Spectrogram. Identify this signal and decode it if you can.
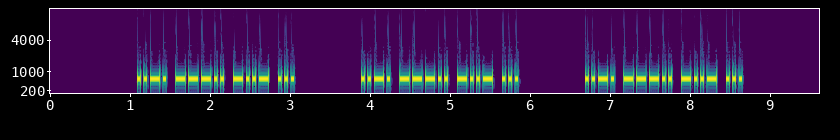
Morse code, heard as a keyed tone, about 28 wpm, 700 Hz. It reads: F8XS F8XS F8XS
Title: DXCC-100 Call Signs - 4 Characters - Repeated 3x - 30wpm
